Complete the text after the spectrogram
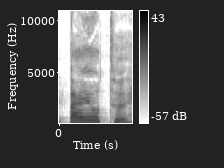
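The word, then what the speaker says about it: diet (다이어트): 只是韩文的那个 t 的发音都比较重而已。对，所以 diet 黑呀黑哦。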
